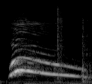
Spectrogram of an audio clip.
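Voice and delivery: high, loud whoop; real joyful whoop; real cheer. Real, not acted. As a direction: let out a victory whoop. Cheering a big card pull.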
